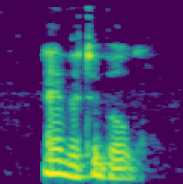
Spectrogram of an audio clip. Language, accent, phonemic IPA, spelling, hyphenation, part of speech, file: English, Southern England, /ˈɛvɪtəb(ə)l/, evitable, evi‧ta‧ble, adjective, LL-Q1860 (eng)-evitable.wav
- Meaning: Possible to avoid; avertible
